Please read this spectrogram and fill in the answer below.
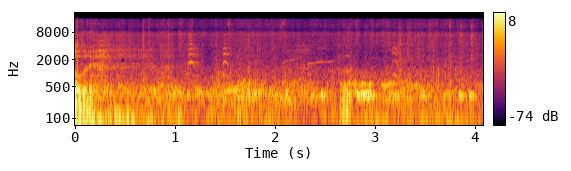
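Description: Domestic pigeons cooing, with a few faint clicks about a second in.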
